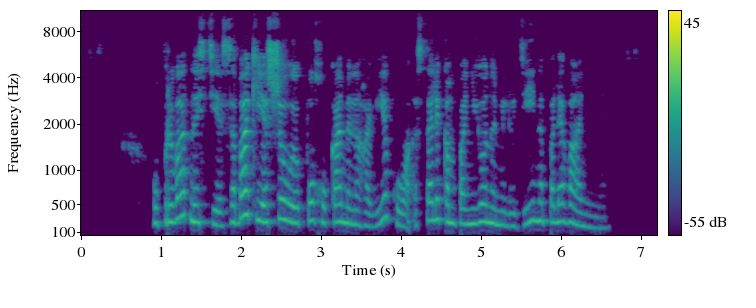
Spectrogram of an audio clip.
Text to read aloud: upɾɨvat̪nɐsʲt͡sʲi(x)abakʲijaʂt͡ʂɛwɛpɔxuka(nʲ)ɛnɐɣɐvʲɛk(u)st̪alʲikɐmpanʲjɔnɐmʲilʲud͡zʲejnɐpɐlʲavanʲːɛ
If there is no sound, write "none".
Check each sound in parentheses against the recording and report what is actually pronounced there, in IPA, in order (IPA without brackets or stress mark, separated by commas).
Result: s, mʲ, u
